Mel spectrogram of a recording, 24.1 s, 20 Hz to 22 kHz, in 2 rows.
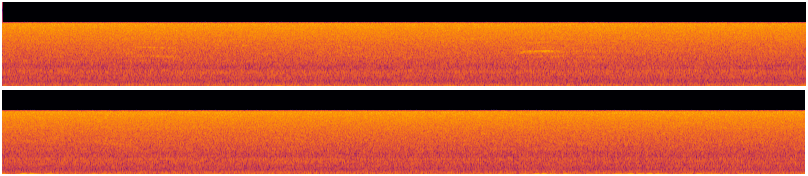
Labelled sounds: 7.8	8.3	killer whale, Bigg's (transient), 1.8 to 2.1 kHz

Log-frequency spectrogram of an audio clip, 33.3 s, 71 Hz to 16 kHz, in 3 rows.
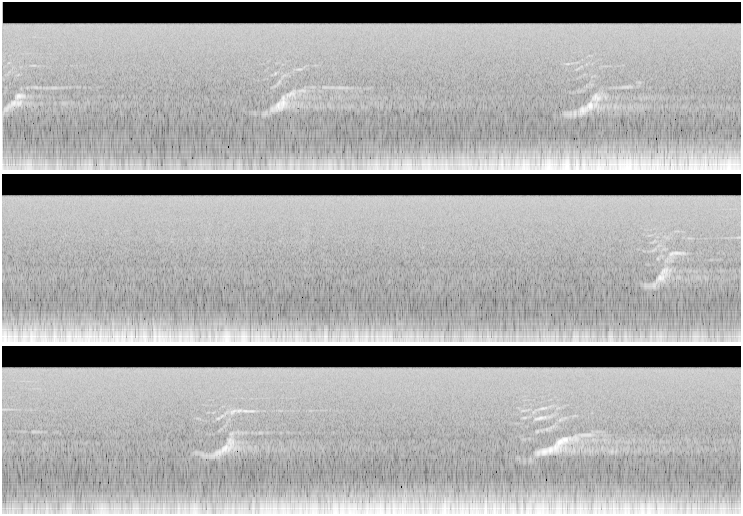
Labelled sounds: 0.3	0.9	humpback whale, 0.93 to 5.2 kHz
4.0	5.3	humpback whale, 0.80 to 2.1 kHz
8.4	9.5	humpback whale, 0.80 to 2.3 kHz
20.7	21.4	humpback whale, 0.93 to 2.6 kHz
21.9	22.7	humpback whale, 2.0 to 5.2 kHz
25.0	26.0	humpback whale, 0.80 to 2.1 kHz
29.9	31.2	humpback whale, 0.80 to 2.4 kHz

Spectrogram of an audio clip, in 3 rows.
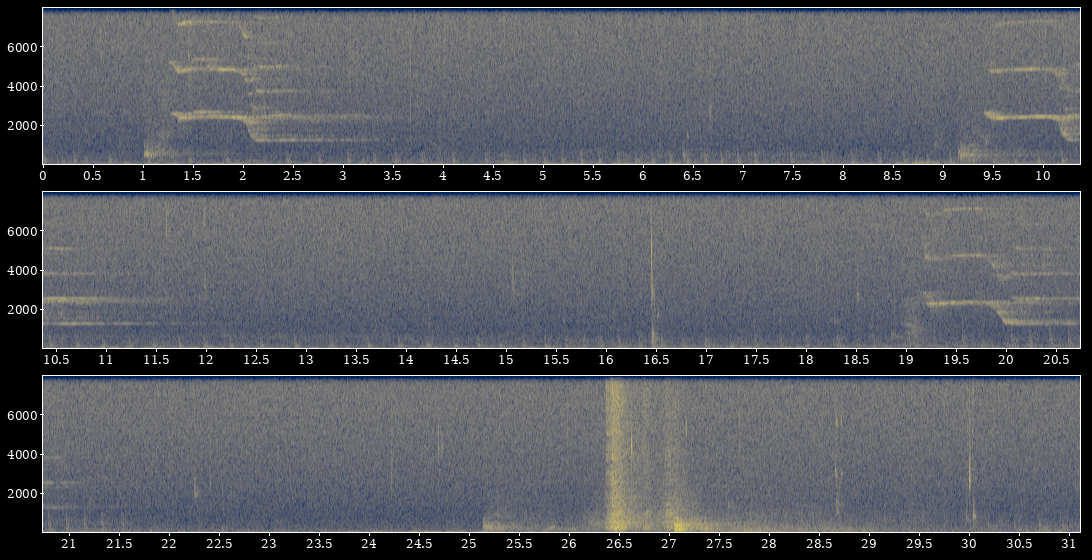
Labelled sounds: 1.2	3.6	killer whale, southern Alaska resident, 0.92 to 8.0 kHz
9.4	11.8	killer whale, southern Alaska resident, 0.96 to 8.0 kHz
19.1	21.2	killer whale, southern Alaska resident, 0.87 to 7.7 kHz

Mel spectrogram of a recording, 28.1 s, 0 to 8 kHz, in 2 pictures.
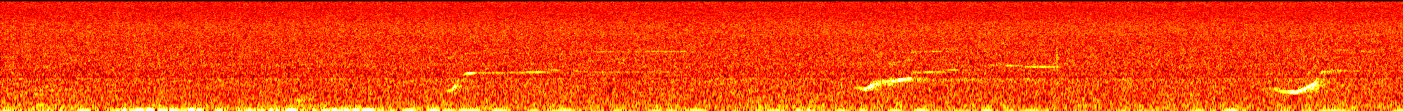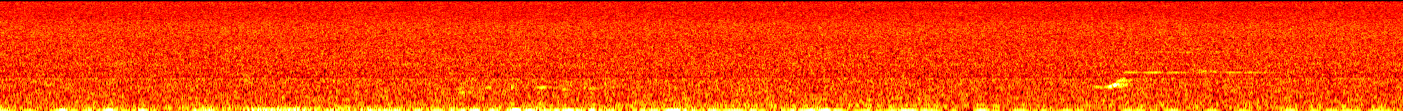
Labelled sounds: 4.6	5.6	humpback whale, 0.86 to 1.1 kHz
9.1	10.6	humpback whale, 0.93 to 1.4 kHz
13.2	13.5	humpback whale, 0.93 to 1.1 kHz

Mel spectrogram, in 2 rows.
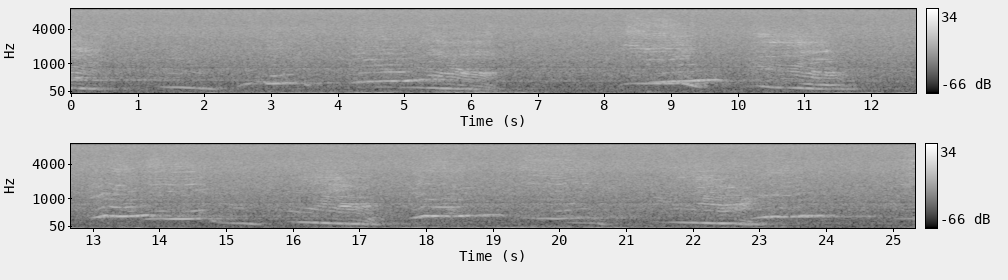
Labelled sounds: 8.3	8.8	humpback whale, 1.9 to 2.3 kHz
10.5	11.5	humpback whale, 1.6 to 2.8 kHz
13.0	13.3	humpback whale, 0.99 to 1.3 kHz
14.5	14.8	humpback whale, 1.4 to 1.6 kHz
21.4	21.7	humpback whale, 0.80 to 1.2 kHz

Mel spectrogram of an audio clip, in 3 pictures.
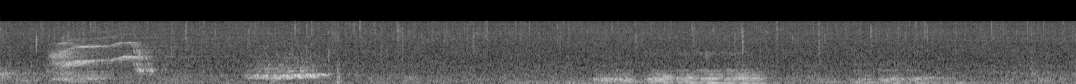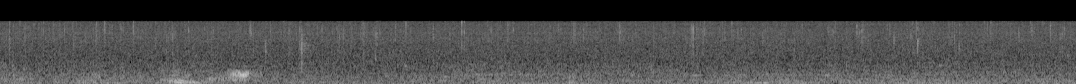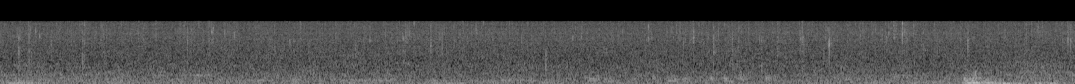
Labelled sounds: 0.5	1.5	humpback whale, 0.84 to 2.8 kHz

